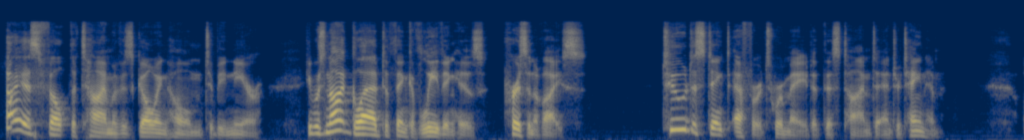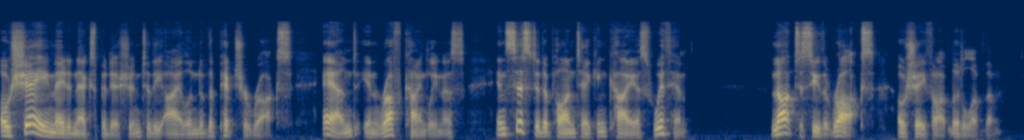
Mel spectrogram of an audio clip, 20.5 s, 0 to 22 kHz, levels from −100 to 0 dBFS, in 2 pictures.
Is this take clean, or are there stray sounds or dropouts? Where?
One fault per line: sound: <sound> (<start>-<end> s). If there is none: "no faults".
no faults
